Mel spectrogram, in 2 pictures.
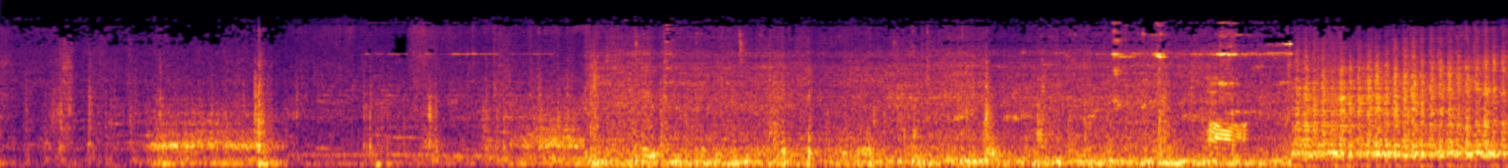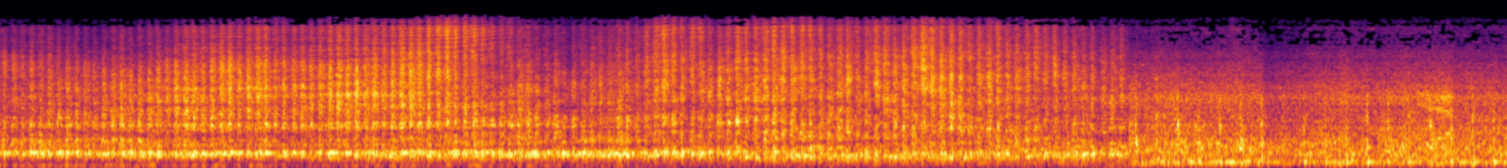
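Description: Narrow-gauge steam train running on the rails: a steady rumble of the carriage and wheels that grows louder about five seconds in and stays loud.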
